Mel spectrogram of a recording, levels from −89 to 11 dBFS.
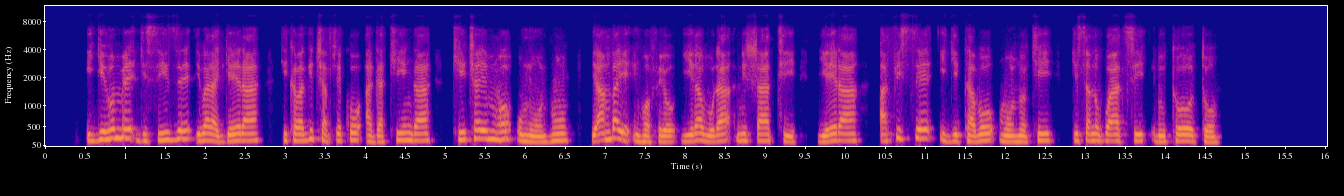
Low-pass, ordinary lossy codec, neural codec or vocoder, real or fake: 7.2 kHz; Opus, 16 kbps; codec, 16 kHz, 2 kbps, FunCodec, trained on Chinese and English, 25 frames a second; fake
